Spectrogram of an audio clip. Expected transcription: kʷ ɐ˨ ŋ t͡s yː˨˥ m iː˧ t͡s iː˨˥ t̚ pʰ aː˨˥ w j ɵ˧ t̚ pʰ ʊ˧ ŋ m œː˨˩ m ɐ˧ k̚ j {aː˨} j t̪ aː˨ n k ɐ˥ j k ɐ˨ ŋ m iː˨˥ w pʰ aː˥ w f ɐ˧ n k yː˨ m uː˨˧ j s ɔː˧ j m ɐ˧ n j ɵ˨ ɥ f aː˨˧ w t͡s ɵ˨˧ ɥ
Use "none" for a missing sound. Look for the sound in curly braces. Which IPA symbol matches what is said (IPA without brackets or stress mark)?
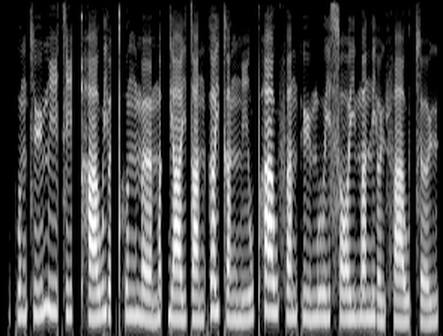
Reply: aː˨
